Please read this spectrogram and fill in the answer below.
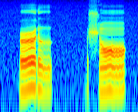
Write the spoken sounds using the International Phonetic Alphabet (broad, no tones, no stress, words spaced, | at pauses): ə˞ɾɯ | ʃɔ̃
